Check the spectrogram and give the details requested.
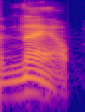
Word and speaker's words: Knap: Is it Knap or Canap? Uh, nap. Nap. Yes. Spelled with a K.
